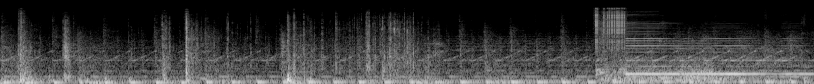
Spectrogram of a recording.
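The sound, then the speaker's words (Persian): A car's anti-theft alarm blares amid clattering and background noise as someone tampers with the car to start it, shifting partway through into a loud, steady electronic tone that holds to the end. “دوزگیرش فعال شده، اینطوری کار نمیکنه.”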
